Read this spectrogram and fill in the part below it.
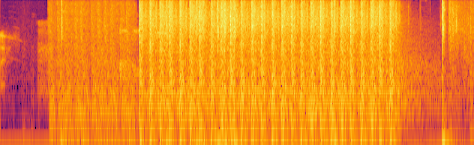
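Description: Sustained automatic gunfire in a military shooter video game, a rapid, even burst of loud shots lasting about three seconds, followed by a single separate shot.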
